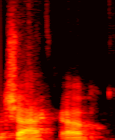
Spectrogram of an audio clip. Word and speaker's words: Chacko: Wacko Chacko. Wacko Chacko. It's just exactly how it seems like it would be spelled. WHACKO. And then just the same thing, but with a C. CHACKO.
